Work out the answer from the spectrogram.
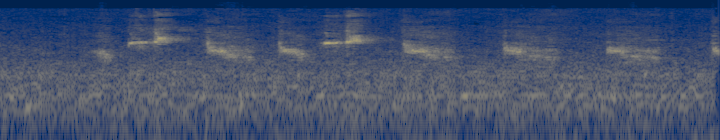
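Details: Long-tailed shrike, singing a fill of fighting sparrows for stressed birds. Short, down-slurred, slightly buzzy notes repeat about twice a second, mixed with thin high whistled squeaks.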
